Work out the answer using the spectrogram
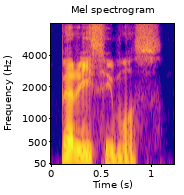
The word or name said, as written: Verissimus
